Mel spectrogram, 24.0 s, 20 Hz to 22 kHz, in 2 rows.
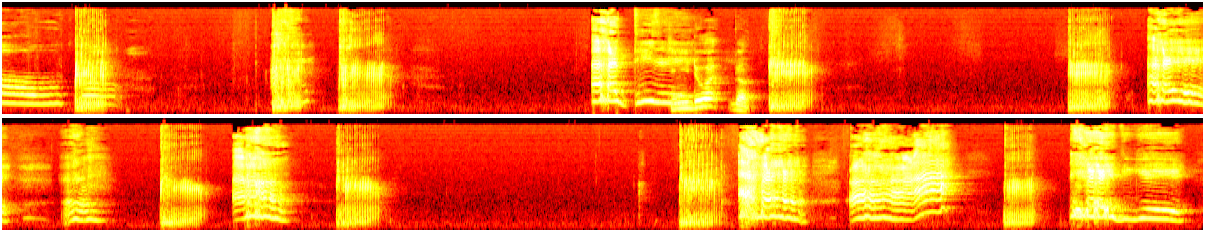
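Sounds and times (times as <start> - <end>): baby giggling: 11.5 - 13.2, 14.4 - 15.0, 19.4 - 21.6, 22.7 - 23.9.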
